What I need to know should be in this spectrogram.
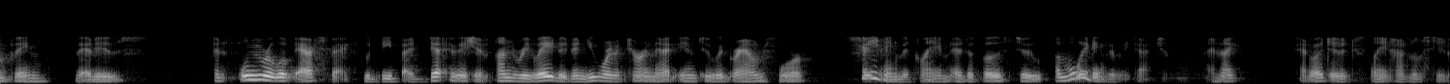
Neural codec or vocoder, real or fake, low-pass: autoencoder, 22.05 kHz, a latent of 192 numbers a frame, VITS, trained on one speaker; fake; 3.6 kHz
